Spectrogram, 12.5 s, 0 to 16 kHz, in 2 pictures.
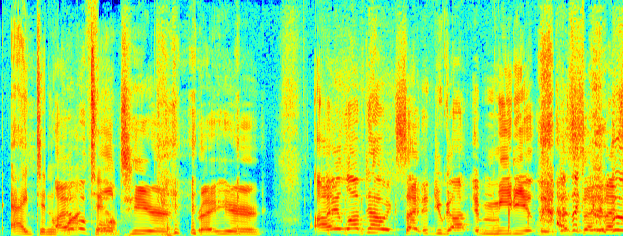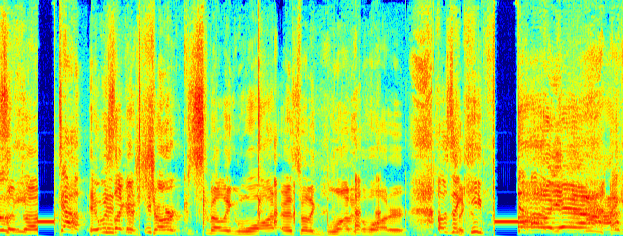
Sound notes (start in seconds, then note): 6.5 beep; 11.1 beep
